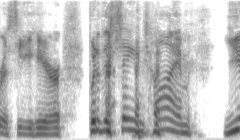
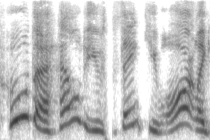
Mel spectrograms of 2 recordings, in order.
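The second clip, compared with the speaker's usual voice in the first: indignant mock outrage; 7 semitones higher, 6 dB louder than usual. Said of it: "And I'm like".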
